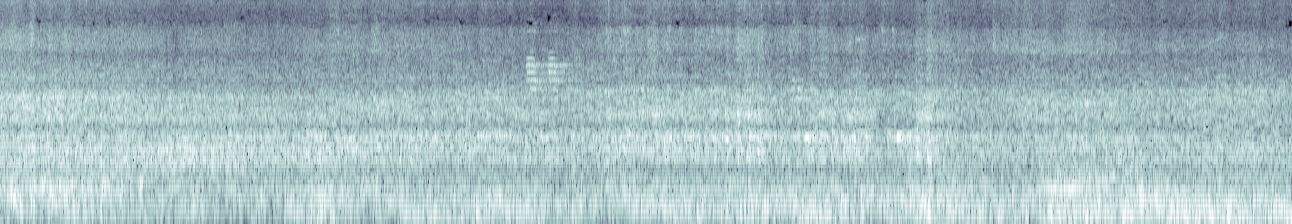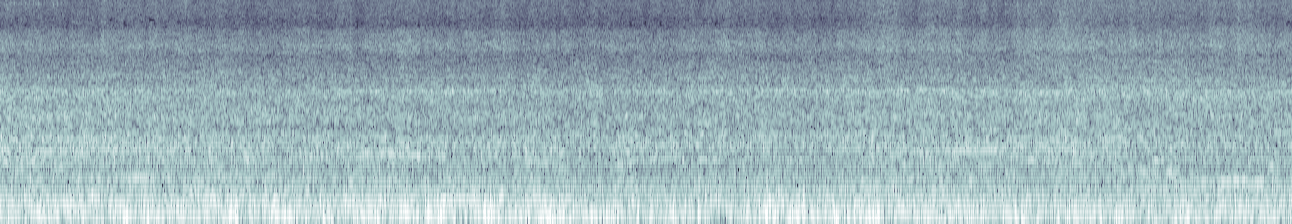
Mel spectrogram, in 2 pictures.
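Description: An electric train rumbles along the rails, steady and close at first, then slowly drawing away.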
